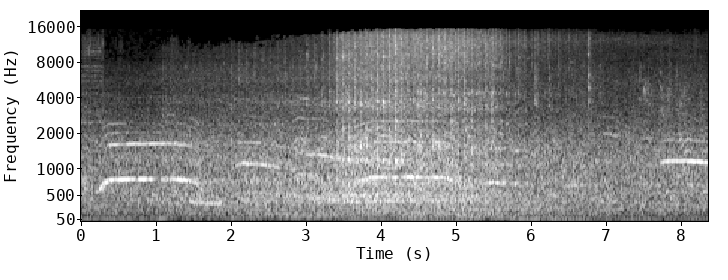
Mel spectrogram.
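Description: A vehicle passing on the street, its tyre and engine noise swelling to a peak about four seconds in and then fading, over distant voices calling out.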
